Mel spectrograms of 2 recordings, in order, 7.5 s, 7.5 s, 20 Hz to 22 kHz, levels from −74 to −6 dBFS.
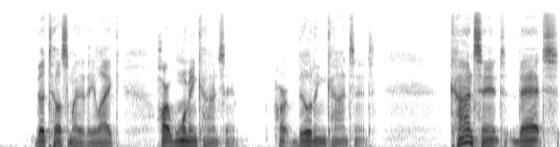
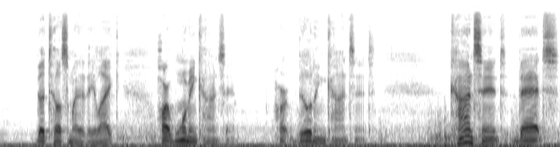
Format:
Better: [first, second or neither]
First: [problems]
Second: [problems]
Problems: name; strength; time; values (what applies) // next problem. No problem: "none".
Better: first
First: none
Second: low rumble; faint; throughout; 20 dB below the speech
